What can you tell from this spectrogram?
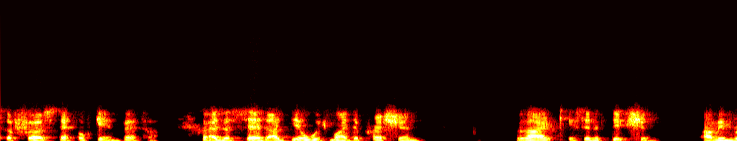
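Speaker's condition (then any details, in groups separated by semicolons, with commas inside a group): No condition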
